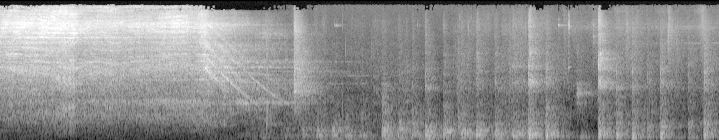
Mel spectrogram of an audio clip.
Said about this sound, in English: I have a lot of recordings from the installation and the building of the first chapter, but they were quite stressful for a listener. So I'll just show some snippets right now of like the things being sawn in half.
